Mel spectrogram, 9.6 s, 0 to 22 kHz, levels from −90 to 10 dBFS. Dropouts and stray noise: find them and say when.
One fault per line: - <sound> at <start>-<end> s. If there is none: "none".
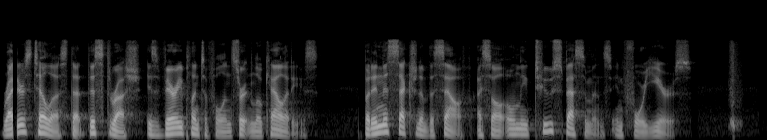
- dropout at 0.2-0.2 s
- whoosh at 9.1-9.3 s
